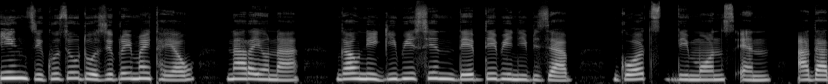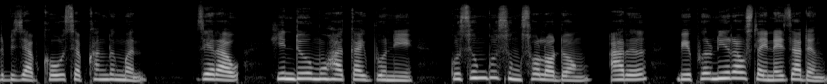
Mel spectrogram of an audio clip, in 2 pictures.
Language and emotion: Bodo, neutral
